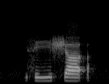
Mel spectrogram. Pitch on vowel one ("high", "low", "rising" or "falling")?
high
